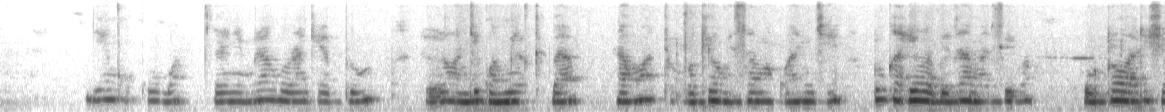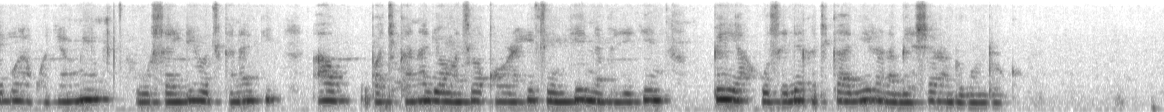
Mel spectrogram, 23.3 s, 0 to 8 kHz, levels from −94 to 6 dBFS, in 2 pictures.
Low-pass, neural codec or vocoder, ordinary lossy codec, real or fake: 7.2 kHz; none; Opus, 24 kbps; real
